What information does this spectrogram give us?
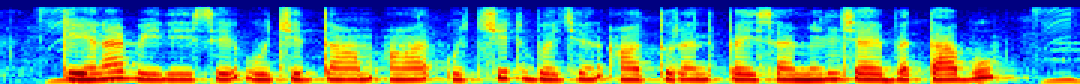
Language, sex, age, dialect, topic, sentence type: Maithili, female, 18-24, Bajjika, agriculture, question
